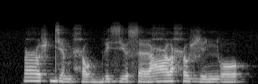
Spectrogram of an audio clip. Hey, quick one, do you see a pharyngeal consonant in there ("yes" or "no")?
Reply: yes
